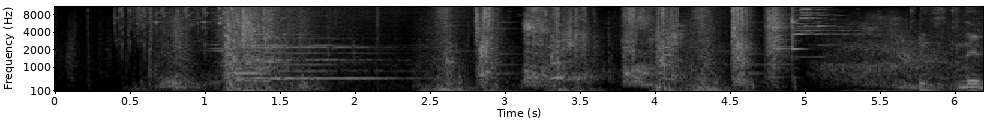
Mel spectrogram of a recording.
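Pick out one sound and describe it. Heavy axe blows land with loud, crunching thuds.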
